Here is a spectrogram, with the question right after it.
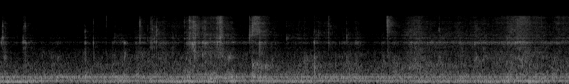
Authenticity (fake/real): fake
